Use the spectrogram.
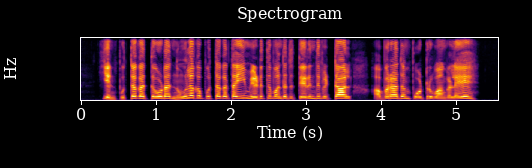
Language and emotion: Tamil, fearful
